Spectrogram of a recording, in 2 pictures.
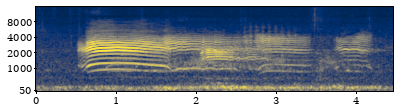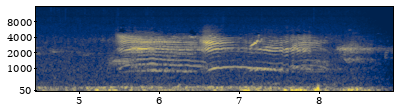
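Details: Cotswolds sheep calling, a loud quavering baa followed by shorter trailing bleats, a pause, then another long wavering baa and a brief final call, with faint background hum.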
